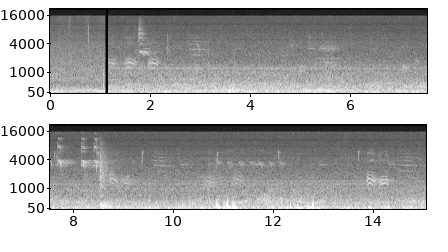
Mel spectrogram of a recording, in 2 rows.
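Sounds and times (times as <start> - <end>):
small birds chirping: 7.0 - 15.0.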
